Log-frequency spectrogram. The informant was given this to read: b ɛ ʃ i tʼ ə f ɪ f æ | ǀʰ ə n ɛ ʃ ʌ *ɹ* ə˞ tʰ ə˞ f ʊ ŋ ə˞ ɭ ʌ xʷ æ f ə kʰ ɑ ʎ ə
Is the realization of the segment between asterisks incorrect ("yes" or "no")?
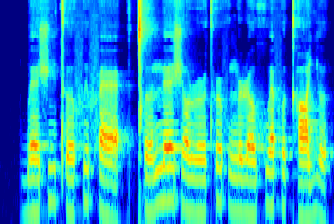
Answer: no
